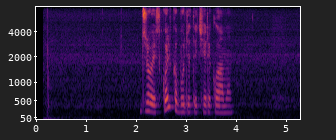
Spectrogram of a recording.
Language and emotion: Russian, neutral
